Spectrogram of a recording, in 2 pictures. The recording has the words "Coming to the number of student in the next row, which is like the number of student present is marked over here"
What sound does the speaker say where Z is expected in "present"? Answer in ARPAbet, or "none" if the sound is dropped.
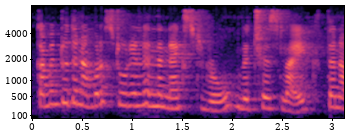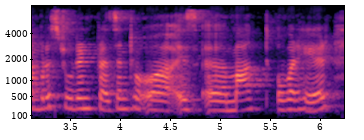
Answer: Z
